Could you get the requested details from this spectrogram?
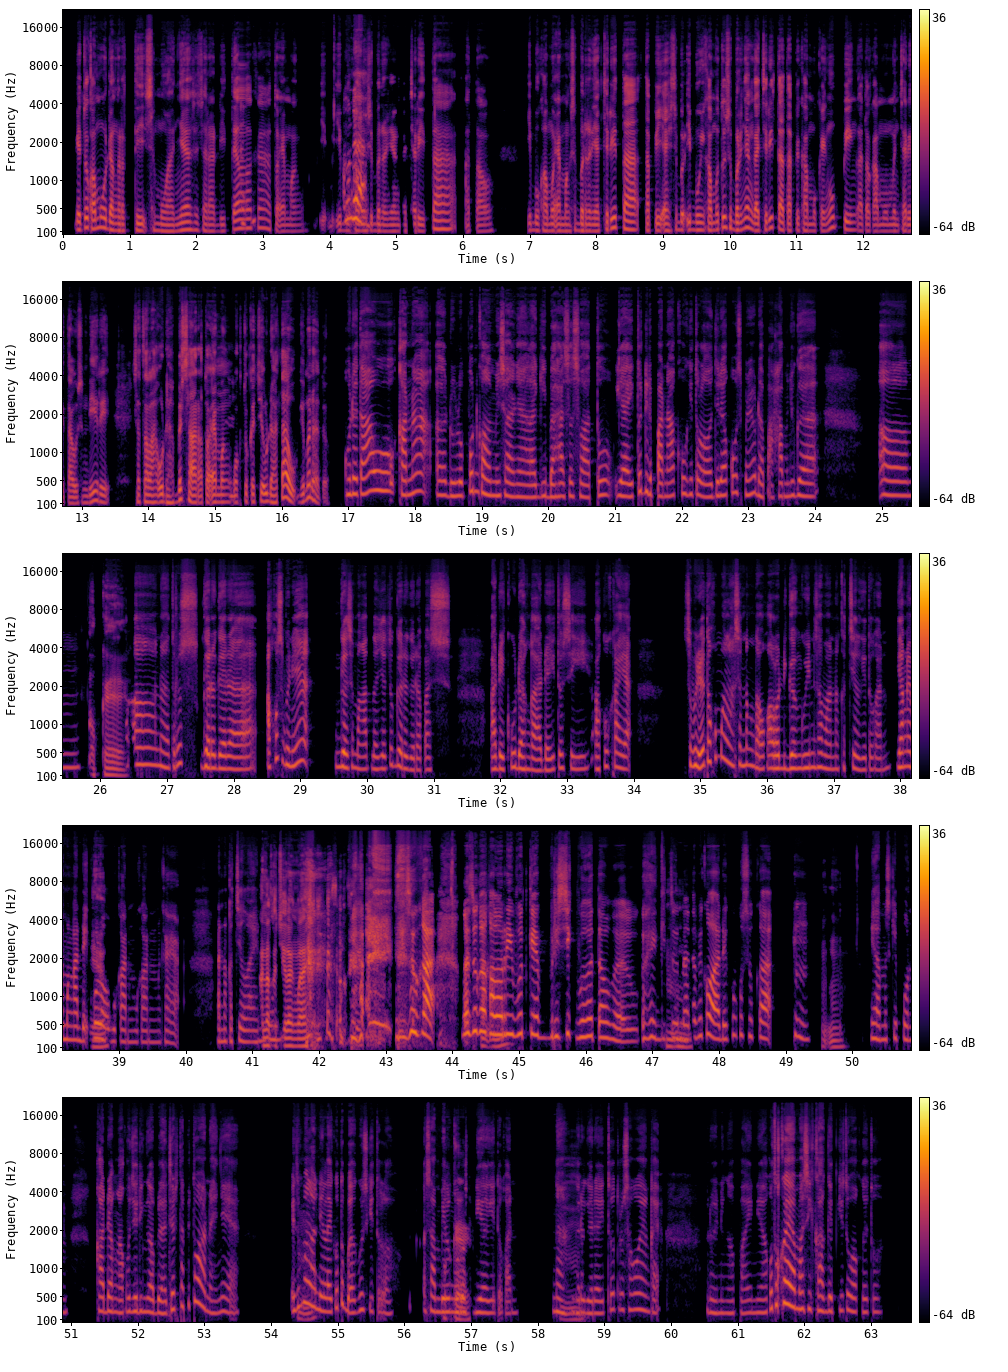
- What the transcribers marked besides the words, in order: other background noise; laughing while speaking: "Nggak suka nggak suka"; laughing while speaking: "lain. Oke"; throat clearing
- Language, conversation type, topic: Indonesian, podcast, Kapan kamu pernah merasa berada di titik terendah, dan apa yang membuatmu bangkit?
